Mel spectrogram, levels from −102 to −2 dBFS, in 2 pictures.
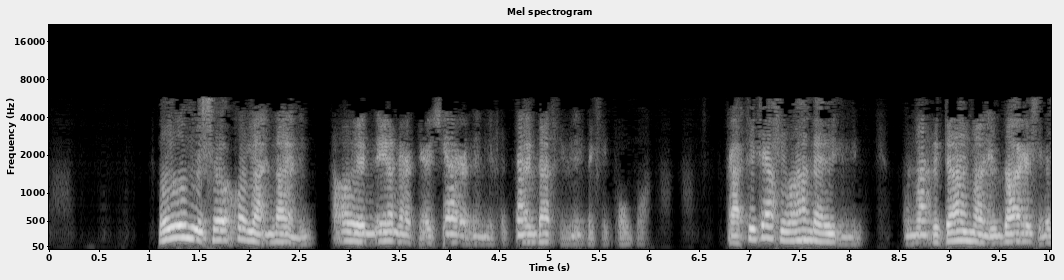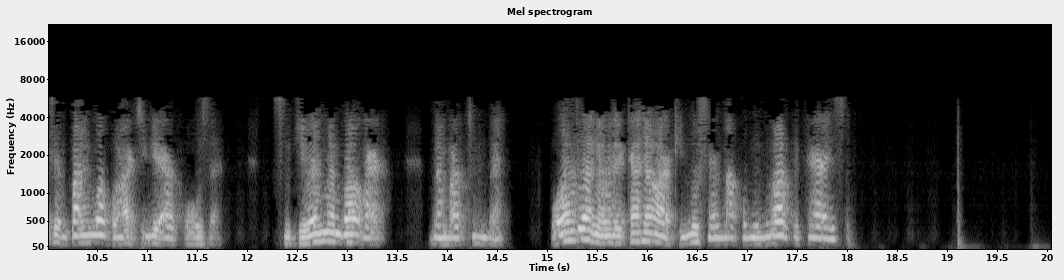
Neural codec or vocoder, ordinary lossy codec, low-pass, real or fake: codec, 16 kHz, 0.5 kbps, FreqCodec, smaller model; MP3, 24 kbps; 7.2 kHz; fake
